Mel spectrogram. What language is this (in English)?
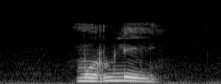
Tswana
